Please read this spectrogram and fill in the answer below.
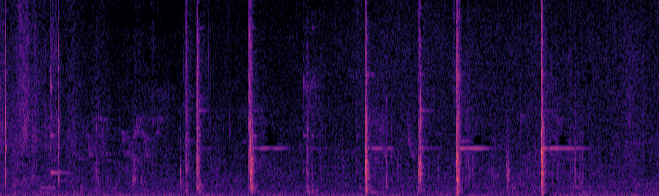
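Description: A run of sharp snaps or clicks, about seven, irregularly spaced over the middle few seconds. A few are followed by a brief ringing tone.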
